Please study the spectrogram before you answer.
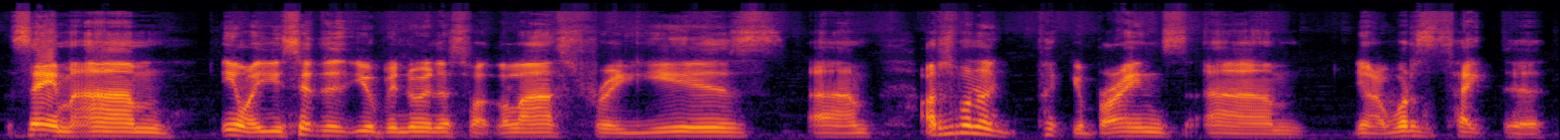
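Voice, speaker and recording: A man's voice: medium pitch, moderate pace, hardly any pauses, pushed and bright, dry recording. A man with a broad New Zealand accent hosting a podcast in casual, matey, slangy chat. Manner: blokey, matey, slangy address. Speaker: podcast host.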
